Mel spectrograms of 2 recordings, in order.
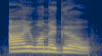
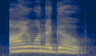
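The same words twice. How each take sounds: No difference in how they are said.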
